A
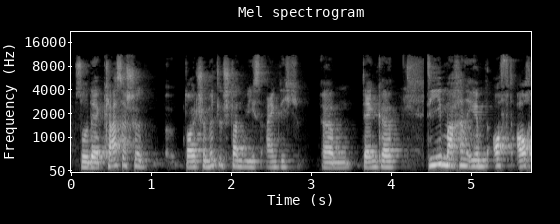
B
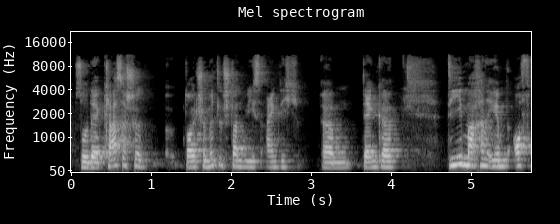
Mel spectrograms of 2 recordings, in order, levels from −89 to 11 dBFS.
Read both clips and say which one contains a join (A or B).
A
